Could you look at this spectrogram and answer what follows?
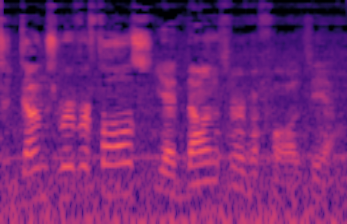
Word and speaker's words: Dunn's River Falls: Like now how do you pronounce it? Dunn's River Falls? Yeah, Dunn's River Falls, yeah.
